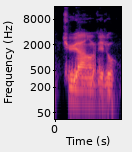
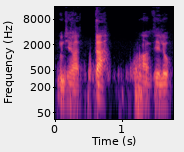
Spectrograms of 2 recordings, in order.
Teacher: la disparition du U dans tu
